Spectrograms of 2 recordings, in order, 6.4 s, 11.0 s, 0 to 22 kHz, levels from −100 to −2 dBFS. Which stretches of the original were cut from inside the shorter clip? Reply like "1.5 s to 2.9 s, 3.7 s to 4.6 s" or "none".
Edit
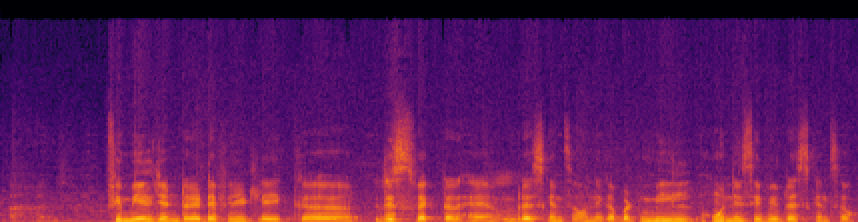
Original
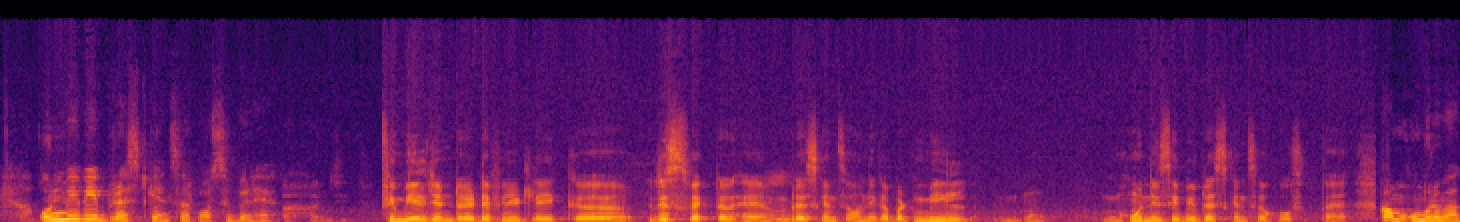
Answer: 7.3 s to 8.4 s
